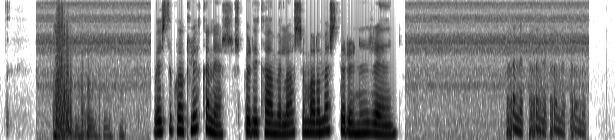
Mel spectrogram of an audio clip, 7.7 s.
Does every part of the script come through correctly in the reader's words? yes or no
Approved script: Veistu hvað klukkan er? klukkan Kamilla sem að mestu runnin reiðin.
no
